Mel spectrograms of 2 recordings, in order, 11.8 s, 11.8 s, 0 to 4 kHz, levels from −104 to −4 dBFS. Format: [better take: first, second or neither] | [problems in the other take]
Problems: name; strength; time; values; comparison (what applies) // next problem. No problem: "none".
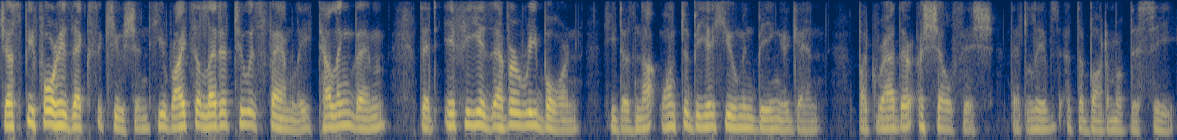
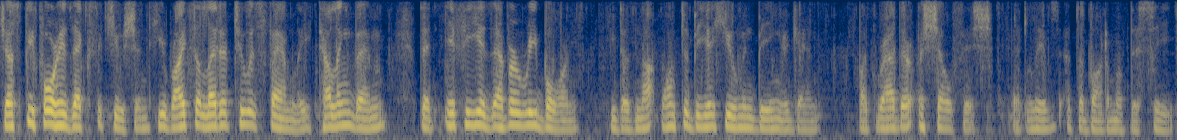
first | noise reduction (neural separator model SepFormer DNS4)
